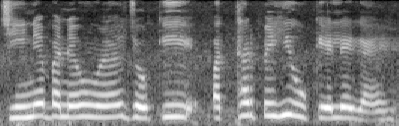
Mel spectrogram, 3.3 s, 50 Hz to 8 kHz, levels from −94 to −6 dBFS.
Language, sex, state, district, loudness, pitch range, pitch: Hindi, female, Uttar Pradesh, Lucknow, -13 LUFS, 250-280 Hz, 265 Hz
